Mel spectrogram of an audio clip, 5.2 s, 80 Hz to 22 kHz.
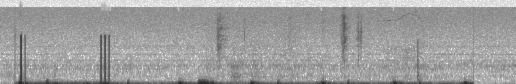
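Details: Soft regular lub-dub heart sounds at about 80 a minute, self-recorded by a medical student with a Stemoscope Bluetooth stethoscope chestpiece in bell mode over the pulmonary valve area, quieter there; normal.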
